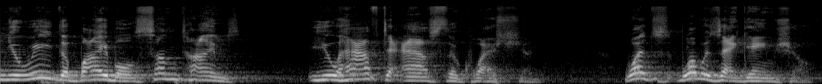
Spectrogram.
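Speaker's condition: ALS; talking funny

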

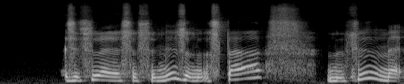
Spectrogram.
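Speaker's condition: Total glossectomy; eats everything perfectly again

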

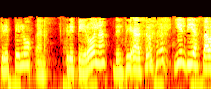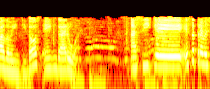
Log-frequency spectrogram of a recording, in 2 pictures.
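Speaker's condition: No condition

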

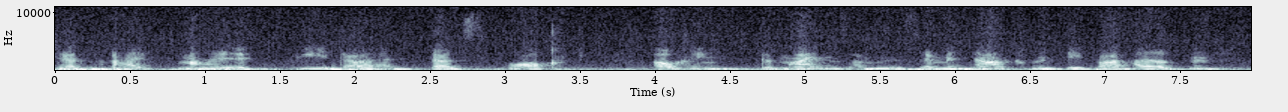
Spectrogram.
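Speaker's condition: Cerebral palsy; congenital cerebral movement disorder, spasticity and ataxia predominant, brain damage since birth

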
